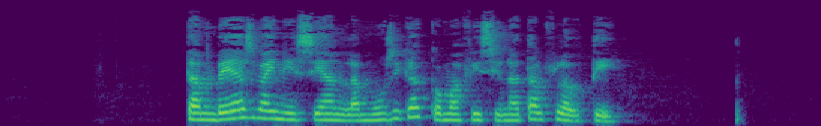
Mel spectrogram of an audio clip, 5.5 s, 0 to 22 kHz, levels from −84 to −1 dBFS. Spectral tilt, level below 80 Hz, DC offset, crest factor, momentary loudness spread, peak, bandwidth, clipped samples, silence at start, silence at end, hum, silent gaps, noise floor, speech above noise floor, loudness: -4 dB/octave; -62 dBFS; under 0.1%; 20 dB; 5 LU; -4 dBFS; 15.5 kHz; under 0.1%; 1.25 s; 1.35 s; none; none; -78 dBFS; 58 dB; -21 LUFS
